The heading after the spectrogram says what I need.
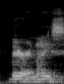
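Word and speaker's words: Berenice: the teeth is pronounced Baron instead of three syllables well because he actually spe yeah well he specifically said it rhymes with very spicy which is interesting that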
